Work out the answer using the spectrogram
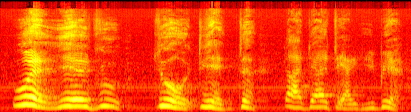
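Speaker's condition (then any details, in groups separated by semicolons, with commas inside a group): Cerebral palsy, severe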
